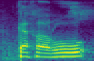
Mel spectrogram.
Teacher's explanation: زی یا مدہ ہے، ایک الف کے برابر کھینچ کر پڑھیں گے۔ کفروا را پیش کی وجہ سے پر پڑھا جائے گا، واو مدہ بھی ہے، ایک الف کی مقدار کے برابر کھینچ کر پڑھیں گے۔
